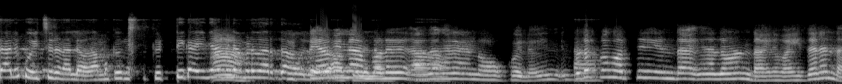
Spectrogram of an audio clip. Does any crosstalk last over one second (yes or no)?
no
